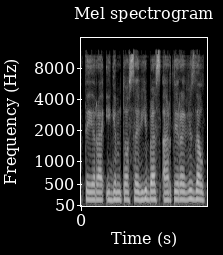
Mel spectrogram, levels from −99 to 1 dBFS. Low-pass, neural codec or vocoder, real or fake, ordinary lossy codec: 10.8 kHz; none; real; Opus, 24 kbps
